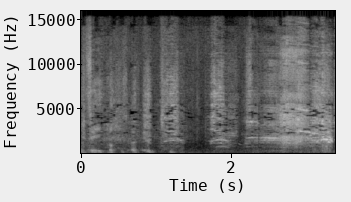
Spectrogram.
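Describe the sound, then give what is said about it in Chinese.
Swans call as they land on a palace roof, giving a few short honking calls over a low rumbling background. “皇上，看天鹅。 天鹅落到翠微宫宫顶上了。”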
